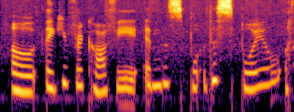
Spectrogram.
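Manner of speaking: high, giggling through the words; laughing. Real, not acted. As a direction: thank them while cracking up.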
